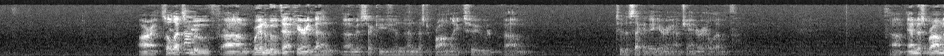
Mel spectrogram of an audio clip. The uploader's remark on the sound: FTX/Alameda U.S. bankruptcy court hearing audio. Audio of the hearing on the bankruptcy court record.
